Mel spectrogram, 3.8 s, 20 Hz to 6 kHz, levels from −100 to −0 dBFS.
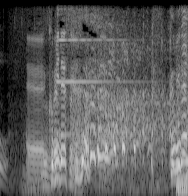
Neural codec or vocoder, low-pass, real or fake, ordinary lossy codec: none; 5.4 kHz; real; none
